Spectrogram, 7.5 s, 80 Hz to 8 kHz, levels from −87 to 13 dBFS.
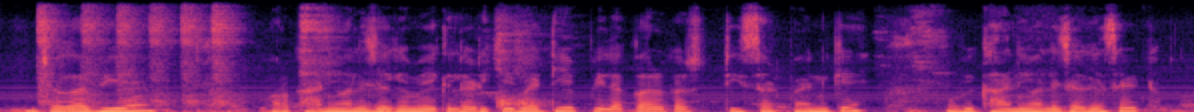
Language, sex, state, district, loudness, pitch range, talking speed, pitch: Hindi, male, Chhattisgarh, Raipur, -15 LUFS, 165-180 Hz, 210 wpm, 170 Hz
